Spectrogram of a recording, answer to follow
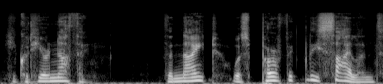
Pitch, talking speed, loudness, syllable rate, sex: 140 Hz, 140 wpm, -17 LUFS, 4.3 syllables/s, male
